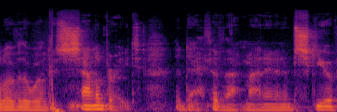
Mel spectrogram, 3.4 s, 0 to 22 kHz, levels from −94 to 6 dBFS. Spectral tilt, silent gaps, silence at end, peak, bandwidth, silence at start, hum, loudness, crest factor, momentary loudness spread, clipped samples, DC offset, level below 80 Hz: -4 dB/octave; none; 0 s; -16 dBFS; 15 kHz; 0 s; none; -32 LUFS; 16 dB; 16 LU; under 0.1%; under 0.1%; -48 dBFS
